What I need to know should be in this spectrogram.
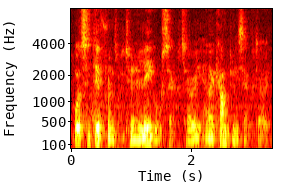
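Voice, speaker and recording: A man's voice: lowish voice, very fast. A man acting as interviewer, putting short plain questions in a training interview. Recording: roomy echo, faint background noise.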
